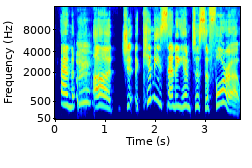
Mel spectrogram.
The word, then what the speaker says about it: Sephora: And she sends, and Kimmy's sending him to Sephora, which he thinks is pronounced Sephoria, like the HBO show So, Euphoria.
